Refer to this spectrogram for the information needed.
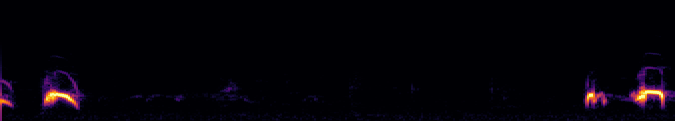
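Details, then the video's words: Spotted dove in the thổ voice style, from a recording of fight-provoking challenge calls and calling song. Isolated short, hooked, rising-and-falling coos sound at the start and again after four seconds of near silence. "cu gáy giọng thổ pha thúc đấu + gáy gọi, tiếng thúc đấu rút bổi căng đét"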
